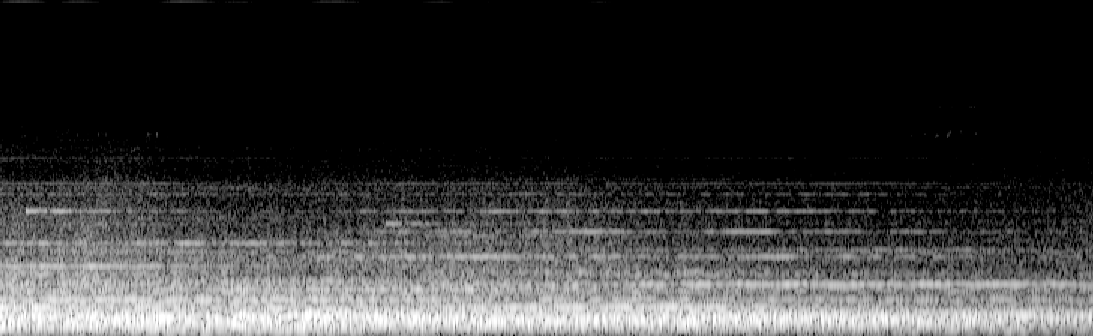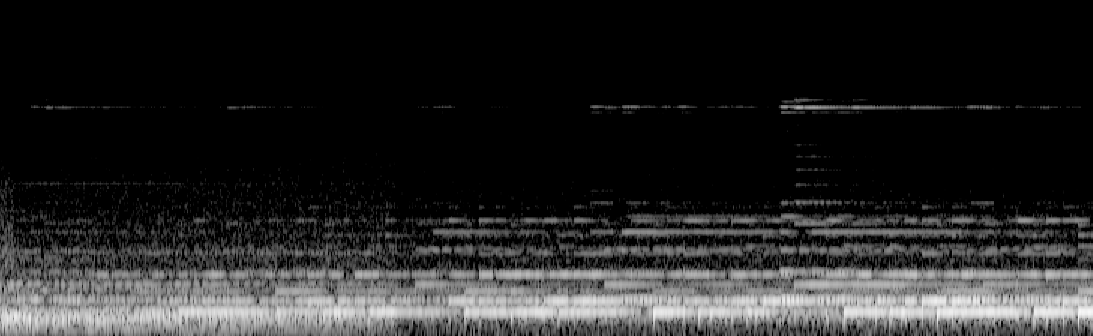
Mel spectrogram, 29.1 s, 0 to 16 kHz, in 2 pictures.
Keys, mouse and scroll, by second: 0.0 KP_1, 2.0-4.4 typing, 5.1 scroll up 1, 5.4 shift+middle click, 5.9-6.4 scroll up 1, 6.4 g, 9.9-12.6 ctrl+right drag, 12.6-13.3 scroll down 5, 13.3 KP_7, 13.9-14.3 scroll up 2, 14.3 shift+middle click, 15.2 click, 15.4 g, 17.3 click, 17.6 g, 19.7 ctrl+right click, 20.2-20.7 scroll down 5, 20.8 a, 21.0 a, 21.2 middle click, 21.4 Tab, 21.7-22.3 scroll down 1, 22.3-22.7 middle drag, 22.7 scroll up 2, 22.9 a, 23.2-23.7 scroll down 2, 23.7-24.6 shift+middle drag, 24.6-25.0 scroll up 1, 25.0-27.1 middle drag, 27.1-27.8 scroll up 1, 27.8 click, 28.2 Tab, 28.6 a.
